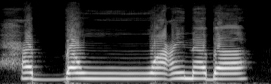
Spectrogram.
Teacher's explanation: ہم یہ تنوین کو واو میں ملا کے غنہ اور تشدید کے ساتھ یہ حکم کو ادا کریں گے · حرف الحا کو ہم حلق کے درمیان والے حصے سے ادا کریں گے · با پہ تشدید ہے تو دو حرف کے برابر ہمیں حرف البا کو پڑھنا ہے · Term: ادغام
